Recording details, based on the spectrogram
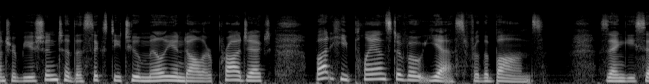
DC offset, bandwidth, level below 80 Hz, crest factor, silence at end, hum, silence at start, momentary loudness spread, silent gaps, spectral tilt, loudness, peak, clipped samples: under 0.1%; 12.5 kHz; -52 dBFS; 16 dB; 0 s; none; 0 s; 10 LU; none; -5.5 dB/octave; -25 LUFS; -8 dBFS; under 0.1%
